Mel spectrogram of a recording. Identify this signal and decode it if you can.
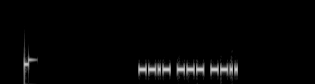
Morse code, heard as a keyed tone, about 49 wpm, 700 Hz. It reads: QOZ
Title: USA Call Sign Postfixes - 3 Letters 50wpm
